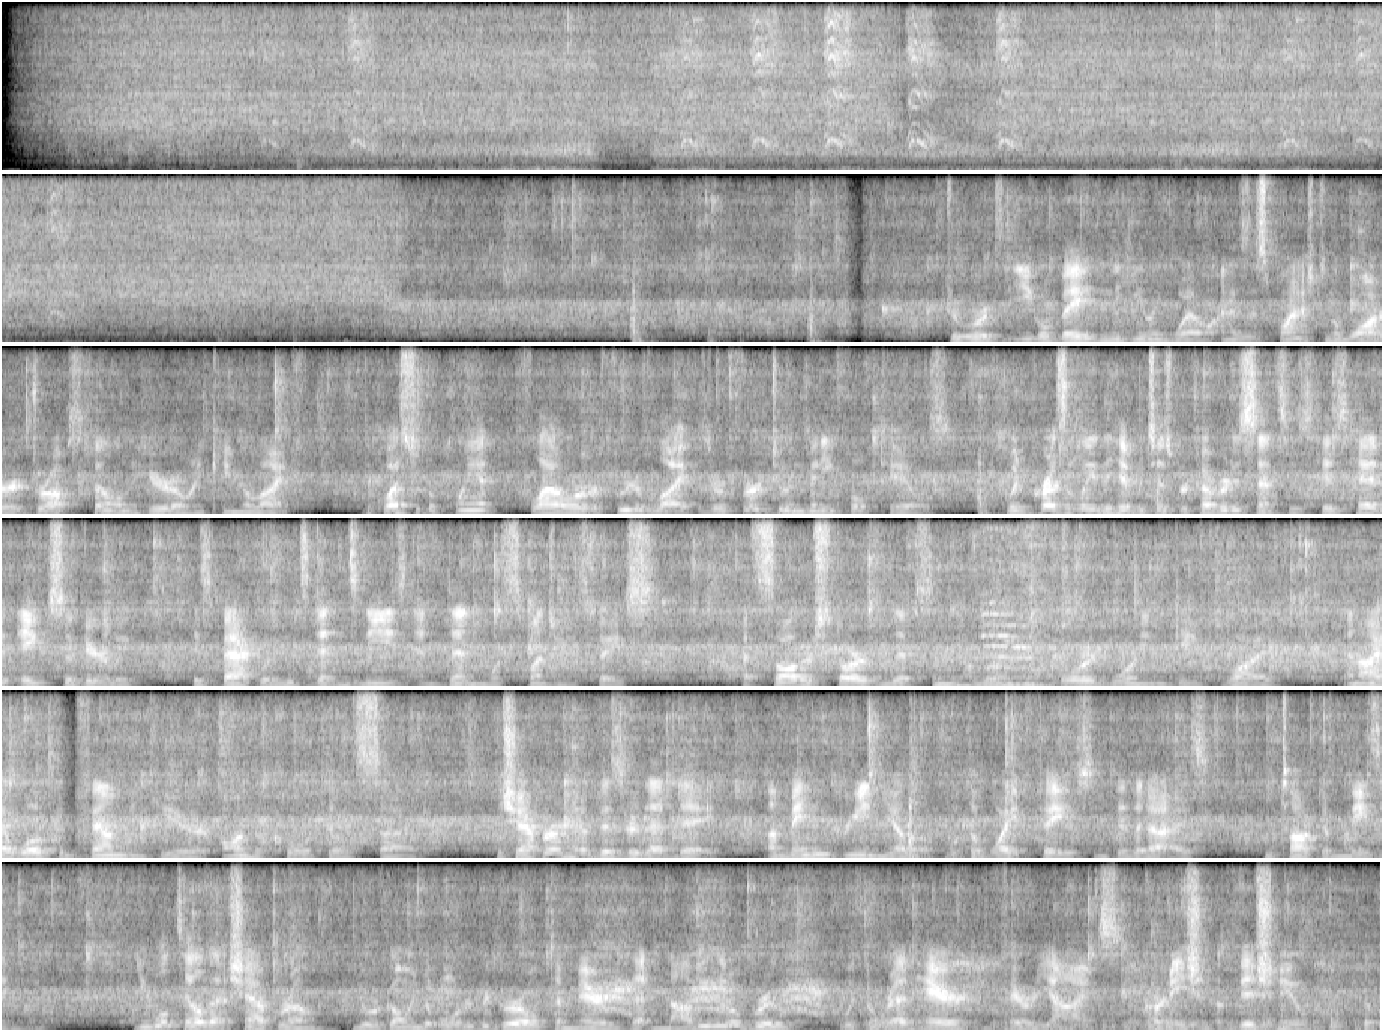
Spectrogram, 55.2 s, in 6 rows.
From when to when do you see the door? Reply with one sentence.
The door can be heard from 13.3 to 14.8 s, from 24.9 to 26.1 s and from 42.8 to 43.4 s.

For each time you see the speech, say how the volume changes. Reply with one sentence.
You can hear the speech from 15.5 to 55.1 s, at a steady volume.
